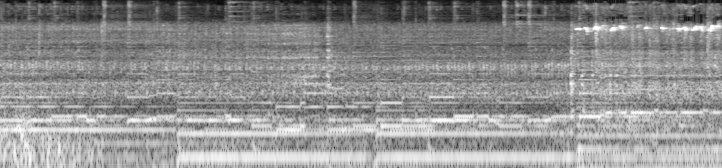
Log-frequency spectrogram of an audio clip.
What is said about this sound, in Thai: เราต้องพวนดินให้มัน ละเอียดละเอียดค่ะรถไถมาพวน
